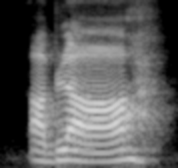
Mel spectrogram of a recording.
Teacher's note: The British people tend to make the last vowel longer, hablar.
